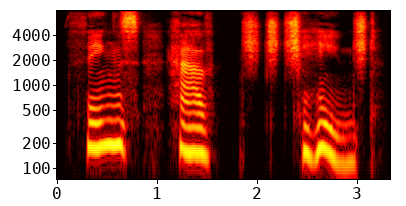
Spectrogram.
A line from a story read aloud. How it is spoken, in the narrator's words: his cousin stammered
